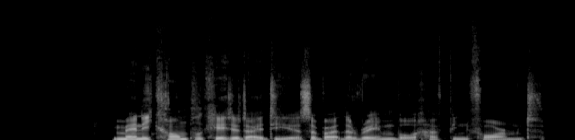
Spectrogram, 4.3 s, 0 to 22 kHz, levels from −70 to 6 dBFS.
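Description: Nothing in this speech recording needs flagging, as no technical faults turn up anywhere along it.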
